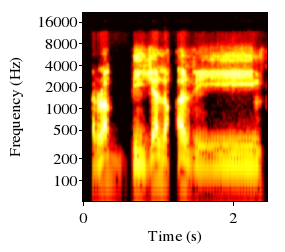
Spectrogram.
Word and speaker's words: ربی العظیم: العظیم، سبحان ربی العظیم، یہ اس کا تلفظ غلط ہے، ربی العظیم، ربی العظیم. تو یہ ہے اس کا صحیح تلفظ.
